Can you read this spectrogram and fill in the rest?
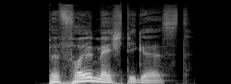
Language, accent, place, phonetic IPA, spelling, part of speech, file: German, Germany, Berlin, [bəˈfɔlˌmɛçtɪɡəst], bevollmächtigest, verb, De-bevollmächtigest.ogg
- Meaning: second-person singular subjunctive I of bevollmächtigen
